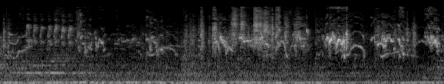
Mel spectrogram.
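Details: Budgerigars while mating keep up a busy warbling chatter of buzzy chirps and short whistles over a low hum.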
